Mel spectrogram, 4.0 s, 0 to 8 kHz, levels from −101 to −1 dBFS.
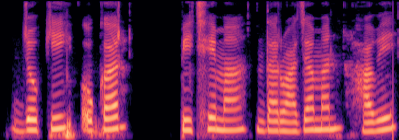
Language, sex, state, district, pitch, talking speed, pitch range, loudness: Chhattisgarhi, female, Chhattisgarh, Jashpur, 225 Hz, 120 wpm, 215-245 Hz, -19 LUFS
